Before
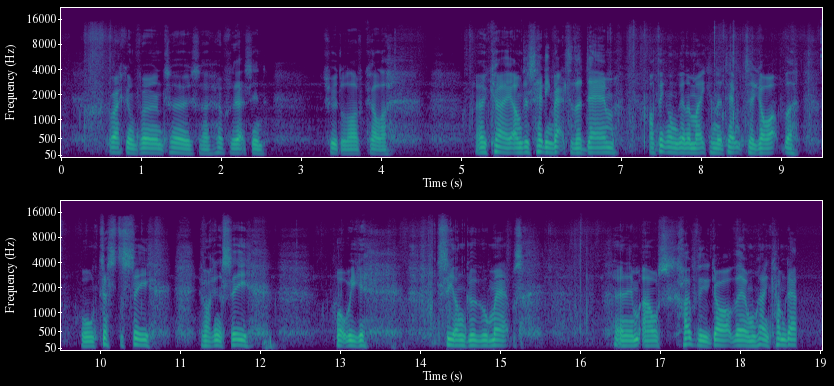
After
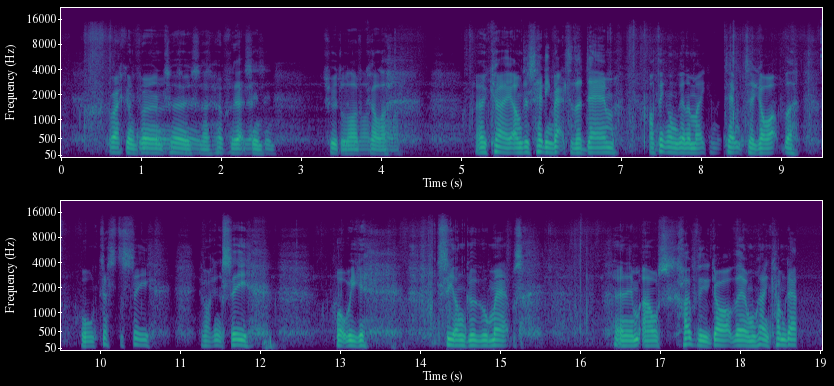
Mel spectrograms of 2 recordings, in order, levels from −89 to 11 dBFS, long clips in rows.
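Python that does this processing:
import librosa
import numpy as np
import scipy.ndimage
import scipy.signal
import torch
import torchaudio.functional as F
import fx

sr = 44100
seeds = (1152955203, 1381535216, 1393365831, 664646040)

y = fx.echo_single(x, sr, ms=155, db=-11.5, at=(0.83, 4.37), fade=0.02)
y = fx.studio_fade_out(y, sr, start_s=7.79, length_s=0.49)
y = fx.edit(y, sr, fx.clip_gain(start_s=9.82, length_s=1.7, db=-7.0), tone=tone)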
